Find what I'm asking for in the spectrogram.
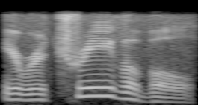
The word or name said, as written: irretrievable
